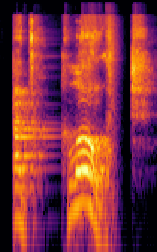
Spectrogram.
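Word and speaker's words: cloche: So So Planton says, um, it's cloch and it's a garden protective thing. Okay, close. I was probably pronouncing that H a little hard, but it's okay.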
